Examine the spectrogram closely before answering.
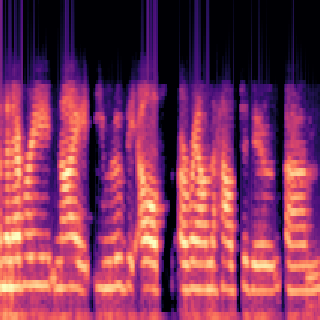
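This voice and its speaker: A woman speaks with an American accent. Her voice is medium in pitch. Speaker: lifestyle and money-saving speaker. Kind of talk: webinar presentation. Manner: many fillers; animated.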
